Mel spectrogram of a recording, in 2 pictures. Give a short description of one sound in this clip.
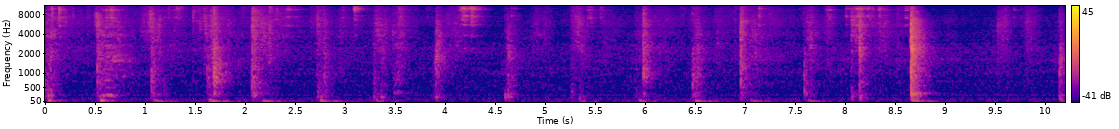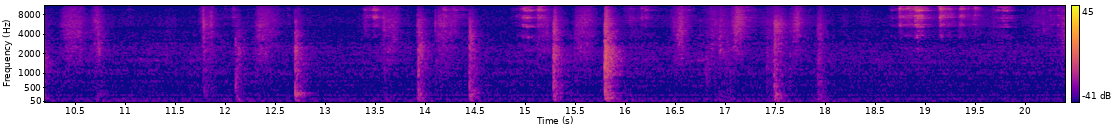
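Footsteps thud and knock on a wooden floor.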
